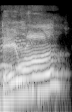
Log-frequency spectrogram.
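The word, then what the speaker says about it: Daeron: it's even spelled black it's spelled d a e r o n said Dron Dron out here so so so so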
